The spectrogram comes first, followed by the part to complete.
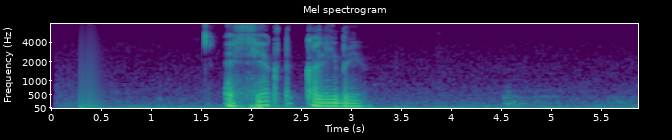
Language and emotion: Russian, neutral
